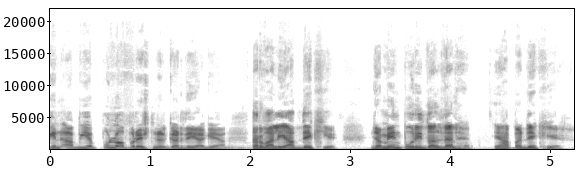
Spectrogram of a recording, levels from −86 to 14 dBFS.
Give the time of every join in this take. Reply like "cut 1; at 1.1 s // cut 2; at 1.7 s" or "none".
cut 1; at 2.0 s

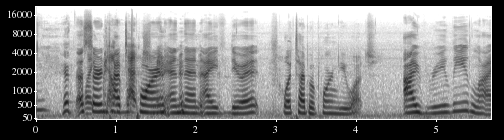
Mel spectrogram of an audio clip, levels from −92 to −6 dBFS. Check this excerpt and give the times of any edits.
none

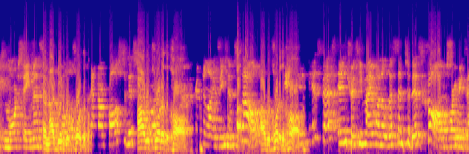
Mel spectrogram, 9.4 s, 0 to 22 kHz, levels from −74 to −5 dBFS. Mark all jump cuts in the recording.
none

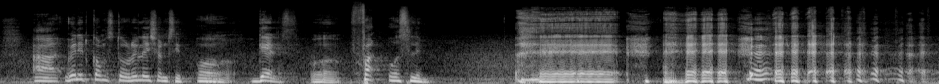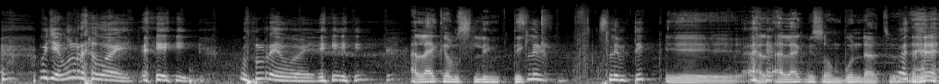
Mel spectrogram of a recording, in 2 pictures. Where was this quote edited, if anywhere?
none

